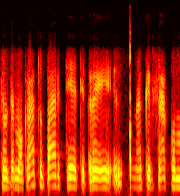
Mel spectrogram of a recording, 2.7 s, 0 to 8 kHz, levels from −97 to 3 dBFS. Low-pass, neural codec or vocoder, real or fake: 7.2 kHz; none; real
